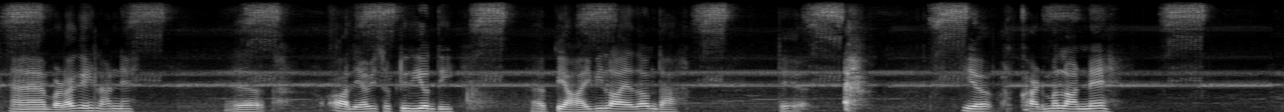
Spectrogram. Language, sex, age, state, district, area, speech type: Dogri, female, 60+, Jammu and Kashmir, Reasi, rural, spontaneous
